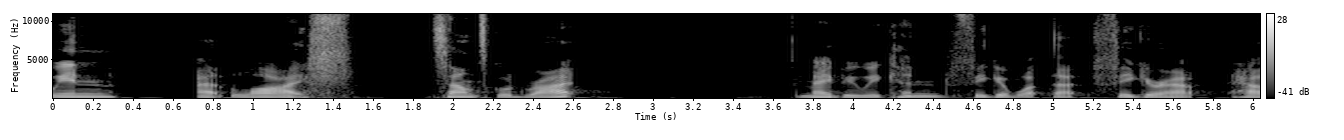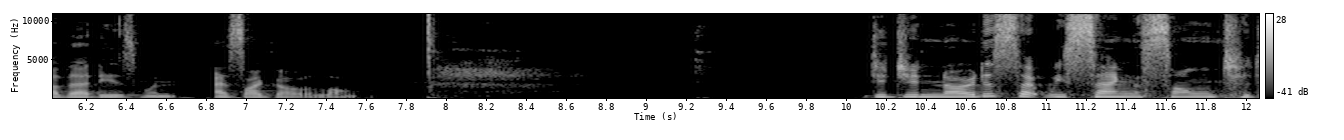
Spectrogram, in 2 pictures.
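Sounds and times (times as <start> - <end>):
soft breath out: 7.9 - 8.9.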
